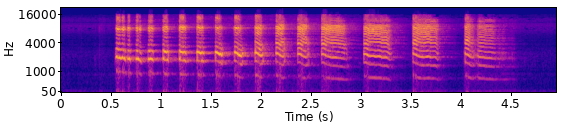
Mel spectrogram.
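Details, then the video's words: A Common Gallinule gives a loud, nasal, chaotic cackle: about fifteen harsh, chicken-like clucks, rapid at first, then slowing into longer, slightly falling notes over four seconds. "Did that help? The sound you heard was from a common gallinule."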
